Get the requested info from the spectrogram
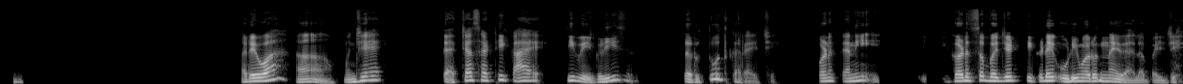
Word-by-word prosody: हं. 110 - -12 2.2
अरे 130 +3 +5
वाह! 175 +9 +6 0.2
हां, 120 -9 -2
म्हणजे 175 - +1 0.6
त्याच्यासाठी 185 +2 0
काय 170 0 +1 0.3
ती 185 - +2
वेगळी 130 - +1 0.7
तरतूद 130 - -1
करायची. 75 0 -11 0.4
पण 150 +2 +1
त्यानी 155 +6 -1 0.6
इकडचं 160 +8 +1
बजेट 175 +1 +3
तिकडे 160 +2 +4
उडी 145 +1 +4
मारून 155 +1 +3
नाही 135 -4 +2
जायला 95 -1 -5
पाहिजे 85 -1 -7
155 Hz, 105 wpm, -24 LUFS, 120-175 Hz, 2.2 s, वाह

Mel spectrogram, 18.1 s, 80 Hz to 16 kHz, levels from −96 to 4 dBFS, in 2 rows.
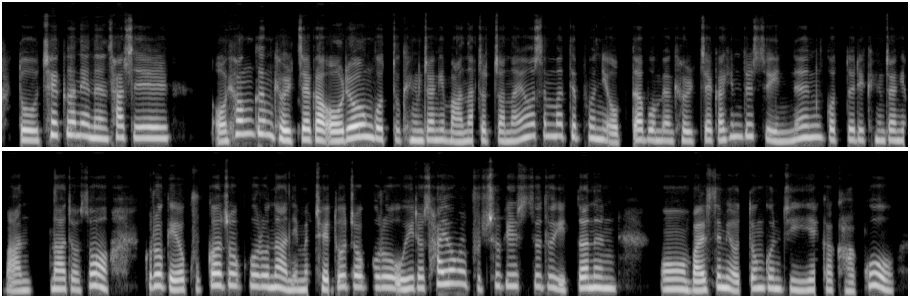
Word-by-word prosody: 또 210 -1 +4
최근에는 295 - +1
사실 250 -1 +2 0.5
어 185 - +3
현금 335 - +1
결제가 220 -2 +5
어려운 245 +9 +7
것도 235 -2 -1
굉장히 215 -1 -1
많아졌잖아요. 195 +5 -3
스마트폰이 275 -6 -3
없다보면 200 +4 -2
결제가 200 +2 -3
힘들 280 +3 -4
수 280 -5 -15
있는 225 +8 -1
것들이 220 -2 -4
굉장히 205 -1 -3
많아져서 210 +6 -1 0.3
그러게요 245 -7 +2
국가적으로나 260 +2 0
아니면 200 -2 0
제도적으로 240 +2 -1
오히려 230 +3 +1
사용을 315 +4 +1
부추길 270 +5 -3
수도 260 -2 -8
있다는 230 +2 +2 0.4
어 210 -1 +2
말씀이 195 +6 +3
어떤 230 +6 -1
건지 215 -3 -2
이해가 195 +1 -3
가고 190 - -1
225 Hz, 330 characters per minute, -23 LUFS, 200-260 Hz, 0.5 s, 어려운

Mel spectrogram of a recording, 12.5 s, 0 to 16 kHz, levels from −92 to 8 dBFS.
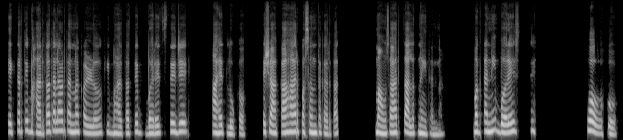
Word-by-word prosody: एकतर 225 +2 -2
ते 260 - -1
भारतात 210 +4 0
आल्यावर 250 0 +2
त्यांना 225 -2 +2
कळलं, 190 -2 -1
की 215 - -5
भारतातले 185 +2 -2 0.2
बरेचसे 190 +4 0
जे 230 0 +3 0.6
आहेत 200 0 +3
लोकं. 170 -1 -3 0.4
ते 220 - +2
शाकाहार 215 +2 +3
पसंत 210 -1 +2
करतात. 175 +1 -4 0.8
मांसाहार 205 +1 +3
चालत 200 -3 +1
नाही 190 -3 +3
त्यांना. 155 -2 -6 0.7
मग 225 -1 +4
त्यांनी 240 +1 +3
बरेचसे 230 +4 +1 1.1
हो, 235 -9 +5
हो. 165 -3 -1
205 Hz, 120 wpm, -20 LUFS, 185-225 Hz, 1.1 s, हो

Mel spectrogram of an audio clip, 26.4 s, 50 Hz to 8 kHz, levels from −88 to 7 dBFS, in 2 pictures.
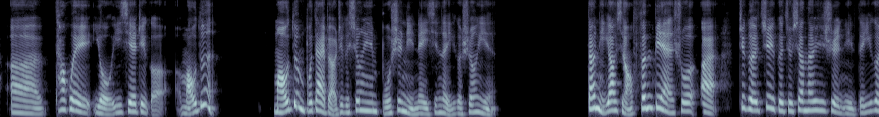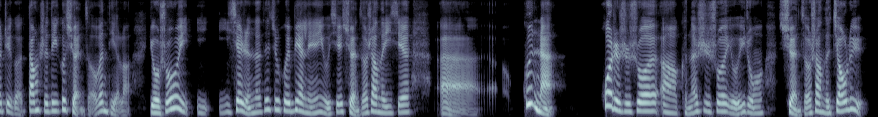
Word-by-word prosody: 呃， 155 -5 -2
它 245 - -1
会 220 -8 +1
有 140 -6 -1
一 175 +4 -6
些 195 +2 +2
这 190 -4 -2
个， 115 - -10
呃， - - -23
矛 145 +5 +2
盾。 360 - -3 0.8
矛 180 +1 +5
盾 260 0 +1
不 215 0 -1
代 220 -4 +3
表 165 - -2
这 185 - -7
个 175 - -6
声 230 +5 -2
音 210 -2 -2
不 155 -5 -6
是 225 +7 -4
你 150 -10 -1
内 140 0 -3
心 170 +6 -9
的 160 -4 -3
一 125 +2 -7
个 145 -1 -7
声 185 +6 -5
音。 150 - -6 1.4
当 270 +1 +6
你 - - 0
要 225 +1 +4
想 200 -10 -1
分 285 - +1
辨 230 - +3
说， 205 +4 -3
哎， - - +1 0.3
这 290 - -3
个 235 -4 +3
这 265 +5 -1
个 220 -2 0
就 210 0 -3
相 225 +2 -1
当 230 0 0
于 225 -1 -3
是 210 -4 -2
你 145 -2 -7
的 130 +6 -9
一 195 +5 -8
个 225 -2 -1
这 205 -2 -1
个 145 - -8
当 215 +2 +1
时 205 -2 -1
的 215 - -1
一 210 - +1
个 245 +2 +1
选 215 -4 -1
择 - - -10
问 210 +2 0
题 145 -8 -5
了。 - - -11 0.3
有 170 -2 +5
时 210 - -2
候 275 +4 +5
一 215 -7 -1
一 170 - -13
一 175 +3 -13
些 220 +6 +4
人 155 -5 +1
呢， 180 +1 -4
他 250 +5 -1
就 245 0 -2
会 220 -3 +2
面 210 -5 +2
临 165 +3 -2
有 160 -6 -3
一 - - -3
些 190 +7 -1
选 195 - +1
择 160 +6 -3
上 195 +1 +2
的 165 -2 -1
一 160 - -3
些， 180 +3 -1 0.4
呃， - - -2 0.6
困 390 +1 +7
难， - - +5 0.7
或 345 -1 +6
者 240 - +6
是 205 -1 -1
说， 210 +1 +5 0.2
呃， 170 -5 -1
可 155 - -12
能 165 +7 -3
是 205 0 -3
说 200 +1 0
有 150 -7 0
一 185 +6 -2
种 160 -2 -4 0.2
选 110 - +2
择 145 +7 -2
上 195 +1 +1
的 155 - -1
焦 205 +6 +4
虑。 255 +1 -2
195 Hz, 245 characters per minute, -21 LUFS, 165-225 Hz, 1.4 s, 困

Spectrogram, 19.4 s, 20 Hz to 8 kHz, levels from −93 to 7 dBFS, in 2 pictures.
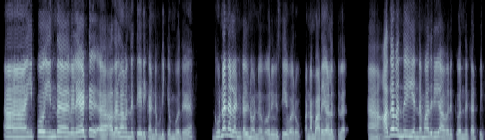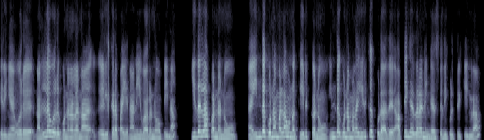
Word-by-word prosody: ஆ. - - +8 0.5
இப்போ 280 +1 -2 0.2
இந்த 275 +1 +2 0.3
விளையாட்டு 295 +6 +7 0.2
அ - - +5 0.2
அதெல்லாம் 245 +3 +3
வந்து 240 0 -3
தேடி 225 0 +1
கண்டுபிடிக்கும்போது. 190 -3 -5 0.6
குணநலன்கள்னு 265 -9 +5
ஒண்ணு 185 -1 -6
ஒரு 190 - -3
விஷயம் 210 -4 -4
வரும் 165 -2 -8 0.2
நம்ம 190 -1 -2
அடையாளத்துல. 190 -3 -1 0.6
ஆ. - - +2 0.3
அத 270 - +4
வந்து 300 0 +1 0.2
எந்த 240 +1 -1
மாதிரி 245 0 +1
அவருக்கு 200 -1 -6
வந்து 200 +1 -6
கற்பிக்கிறீங்க? 190 -2 -7 0.2
ஒரு 190 0 -3 0.3
நல்ல 230 +8 -5
ஒரு 230 -2 -1
குணநலனா 210 0 -3 0.4
இழுக்கிற 215 +2 -4
பையனா 180 +3 -5
நீ - - -6
வரணும் 195 +4 -5
அப்படின்னா, 160 -2 -8 0.4
இதெல்லாம் 295 +1 +2
பண்ணணும். 190 -4 -3 0.3
அ - - 0
இந்த 250 +4 +4
குணமெல்லாம் 260 +1 0
உனக்கு 220 -1 -4
இருக்கணும், 215 -5 -5
இந்த 250 +3 -2
குணமல்லாம் 230 0 -2
இருக்கக்கூடாது. 225 - -3
அப்படிங்கிறதல்ல 235 -1 -2
நீங்க 195 -1 -4
சொல்லிக் 195 -1 -8
குடுத்துருக்கீங்களா? 165 -1 -8
210 Hz, 145 wpm, -21 LUFS, 190-245 Hz, 0.6 s, ஆ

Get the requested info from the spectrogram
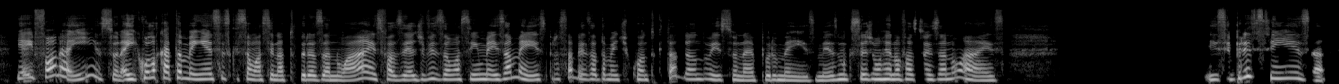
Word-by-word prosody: e - - -6
aí - - +1
fora 370 +5 +4
isso, 235 - -3
né, 215 - +3
e 235 - +7
colocar 300 +3 +3
também 255 -5 +2
esses 245 +2 -2
que 240 - -15
são 240 -1 0
assinaturas 210 0 0
anuais, 200 +6 +2
fazer 210 -2 0
a - - 0
divisão, 225 +1 -2
assim, 230 0 0
mês 235 0 +1
a 270 - +6
mês 225 -8 -1
pra 245 - -11
saber 330 +3 -4
exatamente 230 -1 -4
quanto 220 -2 -3
que - - -20
tá - - -3
dando 240 -2 -3
isso, 210 0 -3
né, 190 -2 -1
por 205 +2 -2
mês, 185 -3 -2
mesmo 195 +5 +1
que - - -11
sejam 235 0 +1
renovações 235 -1 +1
anuais. 220 - -1 2.0
E 215 +1 -2
se 225 - -5
precisa. 280 - 0
230 Hz, 175 wpm, -25 LUFS, 210-250 Hz, 2.0 s, e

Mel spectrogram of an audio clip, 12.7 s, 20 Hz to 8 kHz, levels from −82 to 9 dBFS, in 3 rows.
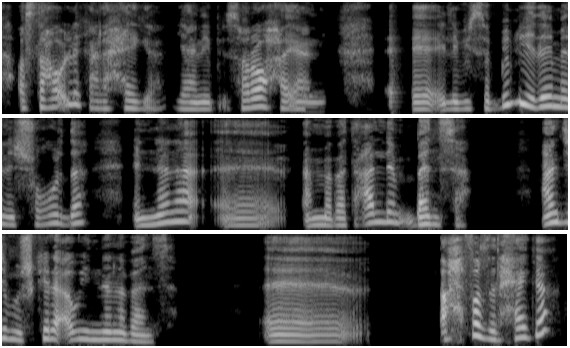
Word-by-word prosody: أصل 205 +2 +1
هاقول 225 +6 0
لِك 300 - -5
على 190 0 -4
حاجة، 190 0 -4
يعني 175 -1 -4
بصراحة 220 +6 +1
يعني 350 0 -4 0.6
آآ 175 0 0
اللي 180 +2 -3
بيسبب 185 +7 -4
لي 295 -4 +3
دايمًا 240 0 +2
الشعور 195 +2 -1
ده 220 +4 -3 0.4
إن 180 +5 -2
أنا 260 +4 +1
آآ 175 - -7
أمّا 175 +2 -2
باتعلم 240 +9 -1
بانسى، 195 0 +2 0.6
عندي 245 +1 +4
مشكلة 220 +2 +3
أوي 220 +2 0
إن 210 0 -3
أنا 205 -1 0
بانسى. 165 - -5 0.7
آآ 165 -1 -1 0.6
أحفظ 310 -8 +7
الحاجة 260 - +4
205 Hz, 140 wpm, -23 LUFS, 180-240 Hz, 0.7 s, أحفظ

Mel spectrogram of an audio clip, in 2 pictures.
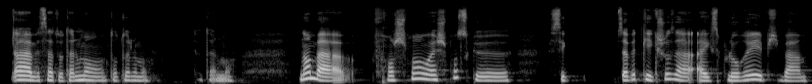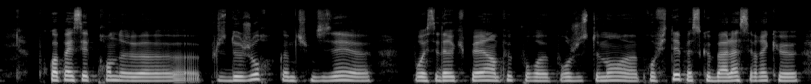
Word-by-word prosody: Ah 205 -1 +8
bah 180 - +1
ça, 190 +1 +1
totalement, 180 +1 +1
hein, 180 - -4
totalement, 180 +1 -4 0.4
totalement. 205 -4 -6 0.7
Non, 270 +5 +7
bah, 185 -9 +5
franchement, 200 +8 0
ouais, 225 -1 +4
je 225 - -4
pense 310 -1 -2
que 180 -2 -1 0.4
c'est 190 - -4
qu 190 - -34 0.4
ça 195 - +3
peut - - -1
être 225 - -22
quelque 210 -5 +1
chose 245 -1 +1
à 180 - +3
à 175 - +2
explorer. 175 +5 +2
Et 215 - +3
puis, 220 -1 -9
bah, 165 -2 -1 0.5
pourquoi 195 -2 +2
pas 200 - +4
essayer 195 0 +3
de 195 - -22
prendre, 195 -2 -1
heu, 175 +8 -1
plus 180 -3 -9
de 185 +1 +2
jours, 230 +4 -1
comme 180 -1 -2
tu 175 - -11
me - - -5
disais, 185 +3 0 0.2
heu, - - -12 0.4
pour 180 0 +1
essayer 175 +1 -2
de - - +5
récupérer 180 +1 +1
un 180 -1 +1
peu 195 +2 -5
pour, 175 -3 -3
heu, 165 - 0
pour 170 +1 -4
justement, 175 +1 -2
heu, - - -4
profiter. 180 +6 -1
Parce 180 -4 -1
que, 185 - -1
bah, 170 0 +2
là, 185 - +4
c'est 180 -1 -1
vrai 185 +1 -1
que 170 -1 -1
185 Hz, 220 wpm, -23 LUFS, 175-200 Hz, 0.7 s, Ah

